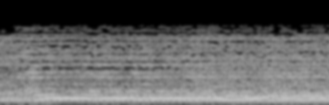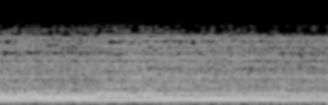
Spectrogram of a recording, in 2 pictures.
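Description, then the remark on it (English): A taxi's engine roars steadily, holding a strong, sustained drive with a dense low rumble and road noise as it speeds through traffic without pause, following a doctor's car. “Okay, lady, but this is going to be one fast ride.”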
